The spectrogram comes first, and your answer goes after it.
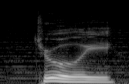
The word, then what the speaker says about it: Chiolui: Chiolui, that's how you pronounce it.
